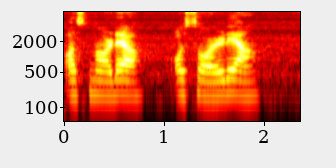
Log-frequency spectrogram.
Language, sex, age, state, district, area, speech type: Goan Konkani, female, 30-45, Goa, Salcete, urban, spontaneous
